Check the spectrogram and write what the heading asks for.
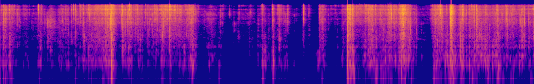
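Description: A cardboard shipping box being torn open by hand, with crinkling of its packing, in irregular bouts of tearing and rustling. A quieter stretch in the middle holds only a few small clicks before the tearing and crinkling start again.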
